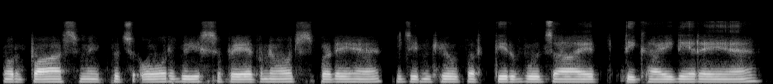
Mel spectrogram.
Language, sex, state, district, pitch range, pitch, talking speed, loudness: Hindi, male, Rajasthan, Bikaner, 120-125 Hz, 125 Hz, 130 wpm, -16 LUFS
